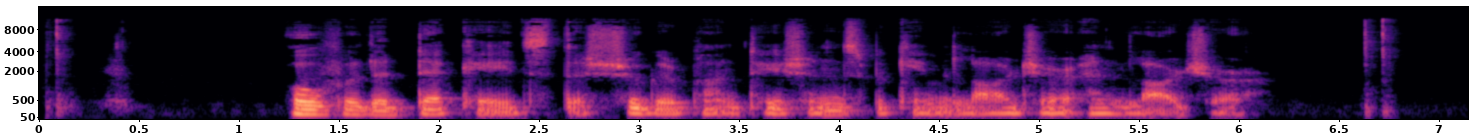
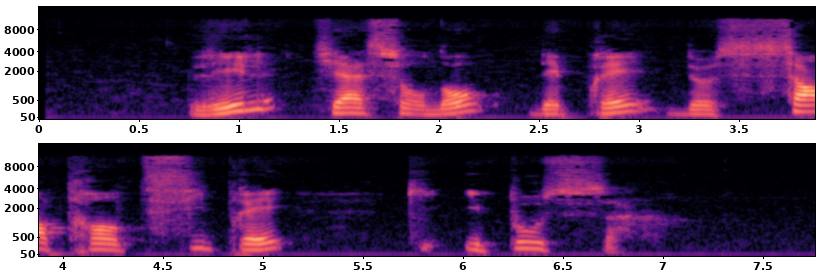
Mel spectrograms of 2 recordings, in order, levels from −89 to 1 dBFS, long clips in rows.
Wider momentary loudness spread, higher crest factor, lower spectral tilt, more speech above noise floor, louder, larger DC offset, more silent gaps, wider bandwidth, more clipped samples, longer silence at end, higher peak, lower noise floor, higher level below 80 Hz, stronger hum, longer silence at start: about the same, 17 LU vs 16 LU; about the same, 22 dB vs 24 dB; about the same, -5.5 dB/octave vs -5 dB/octave; first, 50 dB vs 41 dB; about the same, -27 LUFS vs -25 LUFS; neither; neither; about the same, 11.5 kHz vs 11.5 kHz; neither; second, 0.4 s vs 0.9 s; second, -6 dBFS vs -2 dBFS; first, -77 dBFS vs -65 dBFS; about the same, -58 dBFS vs -56 dBFS; neither; second, 0.1 s vs 0.75 s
